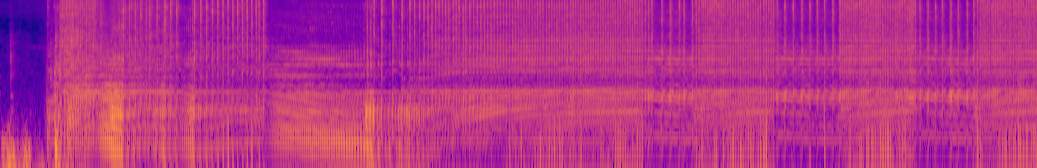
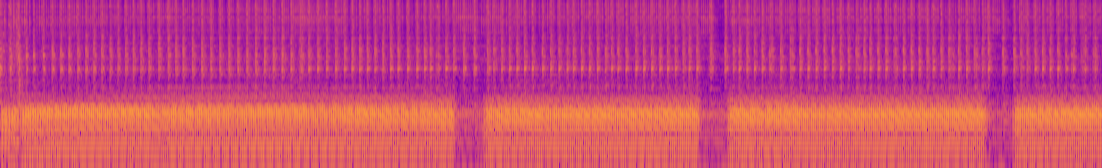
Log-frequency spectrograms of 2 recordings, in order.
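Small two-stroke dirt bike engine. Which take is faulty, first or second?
second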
